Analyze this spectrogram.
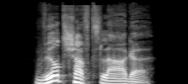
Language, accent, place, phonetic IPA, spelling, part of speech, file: German, Germany, Berlin, [ˈvɪʁtʃaft͡sˌlaːɡə], Wirtschaftslage, noun, De-Wirtschaftslage.ogg
- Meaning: economic situation, economic conditions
